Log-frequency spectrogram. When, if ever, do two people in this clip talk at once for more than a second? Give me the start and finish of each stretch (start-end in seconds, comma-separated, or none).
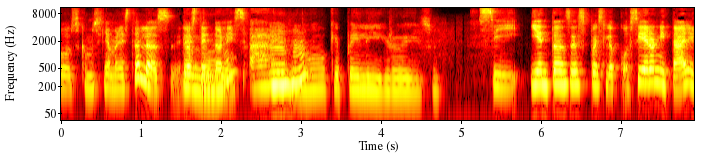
1.5-3.2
